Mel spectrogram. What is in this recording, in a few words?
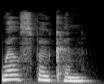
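"well spoken", British English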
